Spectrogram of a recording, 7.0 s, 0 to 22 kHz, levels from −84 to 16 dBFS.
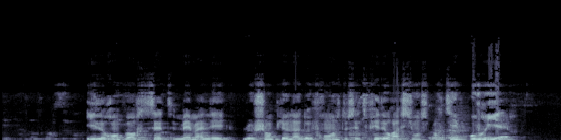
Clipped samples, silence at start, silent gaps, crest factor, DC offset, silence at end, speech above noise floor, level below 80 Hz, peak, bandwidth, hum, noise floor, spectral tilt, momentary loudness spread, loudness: under 0.1%; 0.45 s; none; 16 dB; under 0.1%; 0.6 s; 30 dB; -50 dBFS; 0 dBFS; 11 kHz; none; -45 dBFS; -4.5 dB/octave; 7 LU; -15 LUFS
